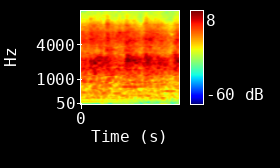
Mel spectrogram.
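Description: Loud, dense applause from a church congregation fills the space, a steady wash of many hands clapping together without a break and no voices standing out.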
